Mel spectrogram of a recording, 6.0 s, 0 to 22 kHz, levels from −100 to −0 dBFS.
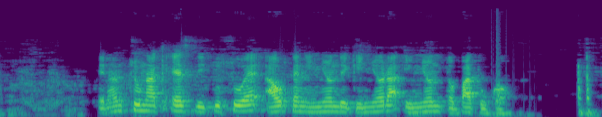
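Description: From 4.91 to 5.44 s the speech breaks into processor overload crackle. The processor falls behind and misses many buffer deadlines in quick succession. Each missed buffer leaves a short hole of silence with hard edges. The holes are tiny, which points to buffers of only a millisecond or two. Around twenty of them cluster in that half second. Together they sound like a gritty, tearing crackle over the speech. It stops once the load passes.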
